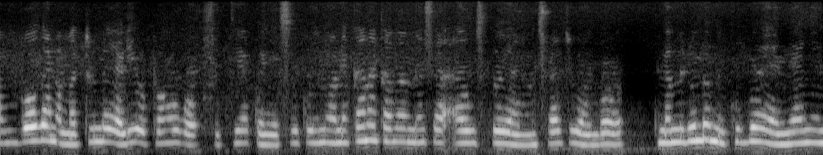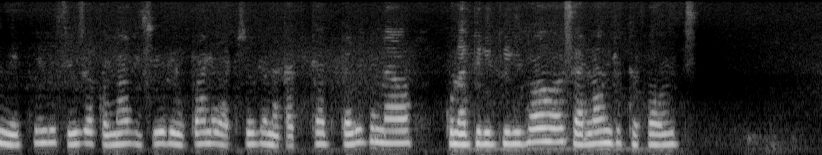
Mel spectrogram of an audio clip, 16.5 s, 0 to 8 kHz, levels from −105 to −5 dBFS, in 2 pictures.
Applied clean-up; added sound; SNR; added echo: neural mask model Resemble Enhance denoiser.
